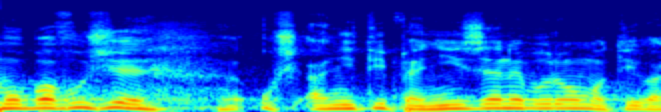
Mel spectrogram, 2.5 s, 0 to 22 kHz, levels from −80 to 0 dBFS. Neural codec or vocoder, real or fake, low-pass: vocoder, 44.1 kHz, 128 mel bands every 256 samples, BigVGAN v2; fake; 14.4 kHz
